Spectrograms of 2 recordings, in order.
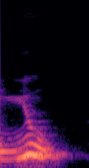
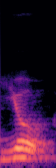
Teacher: Ya dhamma fait you. Ne pas dire yo.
